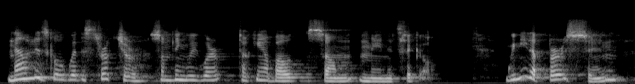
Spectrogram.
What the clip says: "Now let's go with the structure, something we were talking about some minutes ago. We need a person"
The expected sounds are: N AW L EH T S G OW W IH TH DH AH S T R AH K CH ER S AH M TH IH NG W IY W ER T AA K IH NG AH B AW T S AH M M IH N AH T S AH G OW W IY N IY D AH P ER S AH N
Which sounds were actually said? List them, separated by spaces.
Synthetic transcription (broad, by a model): N AW L EH T S G OW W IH DH AH S T R AH K CH ER S AH M TH IH NG W IY W ER T AA K IH NG AH B AW T S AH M M IH N AH T S AH G OW W IY N IY D AH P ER S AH N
